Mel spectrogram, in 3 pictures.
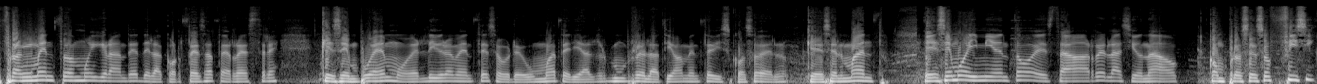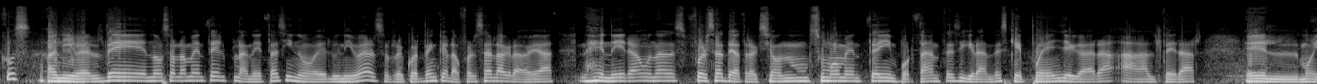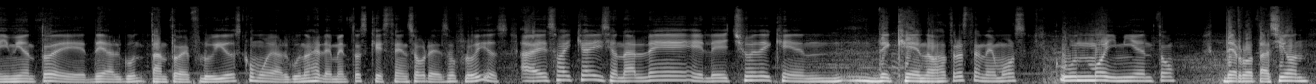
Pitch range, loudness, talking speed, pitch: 130-170 Hz, -18 LUFS, 145 wpm, 150 Hz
